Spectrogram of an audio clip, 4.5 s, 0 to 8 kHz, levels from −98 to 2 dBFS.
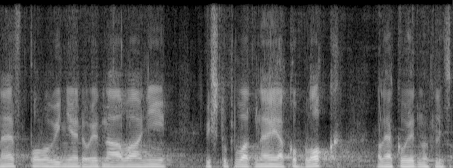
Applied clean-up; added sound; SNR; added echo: neural separator model SepFormer DNS4.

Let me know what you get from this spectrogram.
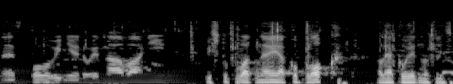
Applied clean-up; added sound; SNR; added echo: classical method spectral subtraction.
